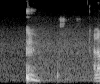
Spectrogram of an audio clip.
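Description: A man clears his throat once, a short burst about half a second in that drops in pitch, and then speech begins near the end.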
